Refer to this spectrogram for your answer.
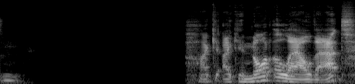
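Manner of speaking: stammering, stuttering delivery. A caretaker refuses to let his patient be taken into custody, stammering. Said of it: "he sort of stammers and stutters".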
